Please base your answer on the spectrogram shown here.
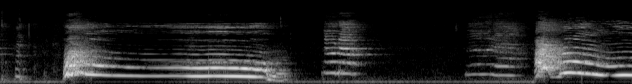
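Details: Wolfdog puppy of roughly 6-7 months, recorded in 2013 during rough play, giving three howls: a long level tone, a shorter rising one, then a louder wavering howl, with a low steady hum underneath.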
